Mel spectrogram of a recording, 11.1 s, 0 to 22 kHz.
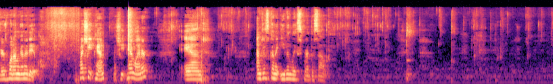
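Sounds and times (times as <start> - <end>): wet food pushed with spoon: 3.1 - 5.2, 6.5 - 11.0.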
